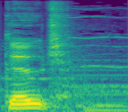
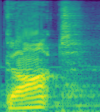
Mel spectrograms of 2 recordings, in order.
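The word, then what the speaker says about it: Goht: The boss of this dungeon is Goat, or Got, depends on how you pronounce it. I believe it's Got, but others say Goat, so to each their own.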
